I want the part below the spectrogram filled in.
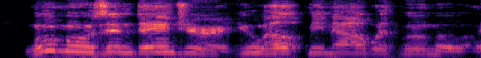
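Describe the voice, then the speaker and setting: A man uses a put-on character voice at a high pitch. He speaks at a moderate pace with ordinary pitch variation. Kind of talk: broken, simple grammar. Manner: primitive, simple-minded.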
